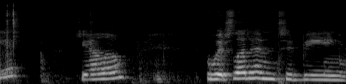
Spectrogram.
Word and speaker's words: giallo: giallo i think that's how you say it giallo which led him to being referred as the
